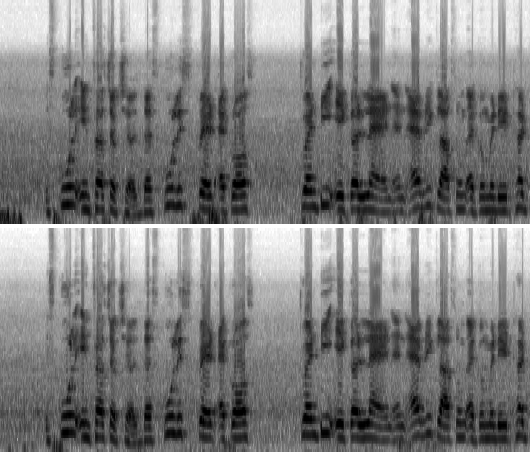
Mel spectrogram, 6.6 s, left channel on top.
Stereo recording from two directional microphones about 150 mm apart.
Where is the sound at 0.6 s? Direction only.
30° right (ahead or behind).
